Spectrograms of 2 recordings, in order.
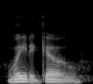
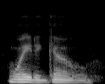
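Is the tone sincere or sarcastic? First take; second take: sincere; sarcastic. First: It sounds sincere and congratulating. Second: It sounds sarcastic and mocking.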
